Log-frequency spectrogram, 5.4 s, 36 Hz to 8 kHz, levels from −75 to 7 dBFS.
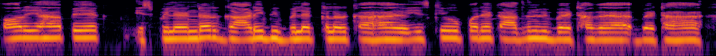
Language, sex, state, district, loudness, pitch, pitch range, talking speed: Hindi, male, Jharkhand, Ranchi, -13 LUFS, 190 Hz, 180-205 Hz, 210 wpm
